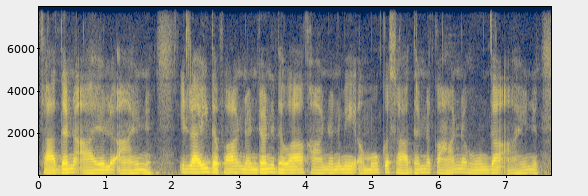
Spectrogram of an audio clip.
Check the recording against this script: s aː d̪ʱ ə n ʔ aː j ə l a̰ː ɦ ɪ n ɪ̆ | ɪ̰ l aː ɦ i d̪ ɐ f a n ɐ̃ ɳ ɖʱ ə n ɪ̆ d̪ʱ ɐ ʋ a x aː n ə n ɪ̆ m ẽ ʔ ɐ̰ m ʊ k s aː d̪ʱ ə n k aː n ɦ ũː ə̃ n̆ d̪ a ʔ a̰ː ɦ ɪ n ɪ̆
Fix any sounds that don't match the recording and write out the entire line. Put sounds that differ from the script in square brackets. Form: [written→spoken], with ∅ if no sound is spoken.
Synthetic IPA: s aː d̪ʱ ə n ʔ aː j ə l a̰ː ɦ ɪ n ɪ̆ | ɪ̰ l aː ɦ i d̪ ɐ f a n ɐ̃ ɳ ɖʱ ə n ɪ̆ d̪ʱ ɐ ʋ a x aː n ə n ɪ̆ m ẽ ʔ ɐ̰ m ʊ k s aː d̪ʱ ə n k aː n ɦ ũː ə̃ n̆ d̪ a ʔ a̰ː ɦ ɪ n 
